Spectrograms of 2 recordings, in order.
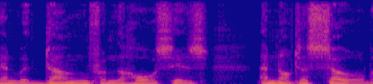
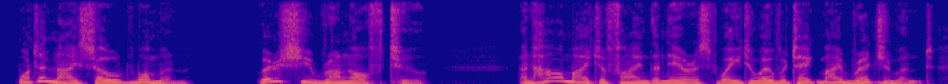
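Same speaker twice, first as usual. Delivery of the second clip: lightly voiced officer thinking aloud; musing young officer; 7 semitones higher than usual. A narrator's reading. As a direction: wonder to yourself what to do next.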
